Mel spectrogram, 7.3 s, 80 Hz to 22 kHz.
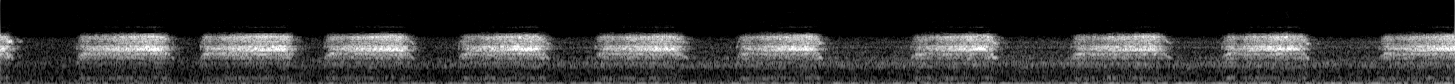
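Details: Barn owl at the nest on January 22, 2016, 10:22 PM, with a mouse arriving: about eleven evenly spaced, harsh breathy hisses, each about half a second long.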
